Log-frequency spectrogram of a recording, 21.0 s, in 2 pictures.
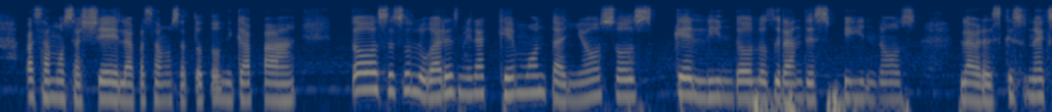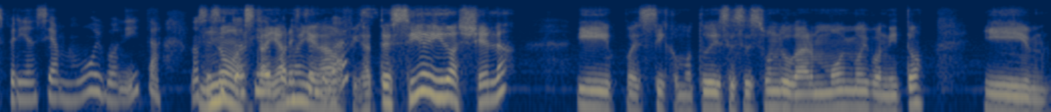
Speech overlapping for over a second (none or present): present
